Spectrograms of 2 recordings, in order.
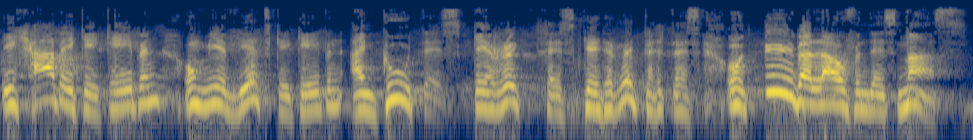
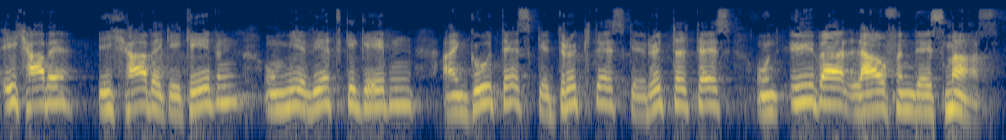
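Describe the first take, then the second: First: It is said forcefully, with strong conviction. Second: It is said plainly, without special conviction.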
